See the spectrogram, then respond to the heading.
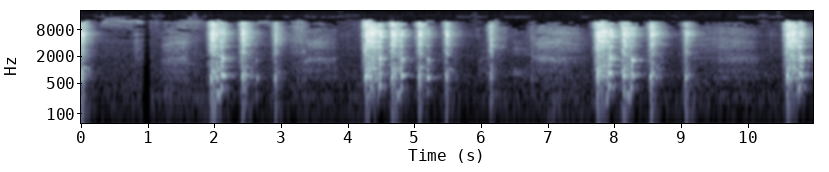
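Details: Persistent coughing fit: runs of sharp, dry coughs in quick clusters, about fifteen bursts with short breaths between, repeated and unable to stop.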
